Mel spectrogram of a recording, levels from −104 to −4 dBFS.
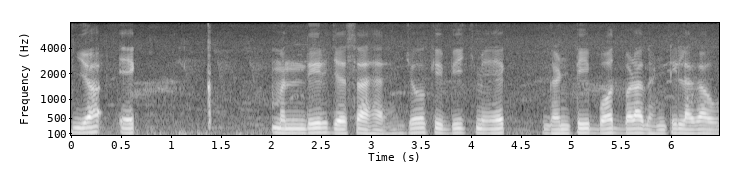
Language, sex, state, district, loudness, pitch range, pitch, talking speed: Hindi, male, Bihar, Vaishali, -17 LUFS, 105-115 Hz, 110 Hz, 150 wpm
